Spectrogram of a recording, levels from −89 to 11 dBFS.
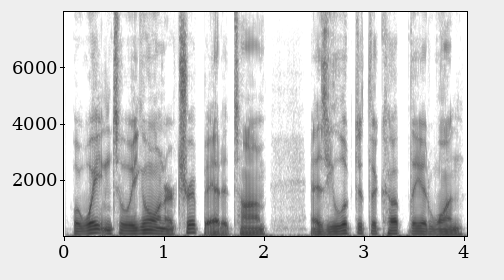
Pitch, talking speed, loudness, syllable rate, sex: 95 Hz, 285 wpm, -17 LUFS, 6.5 syllables/s, male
